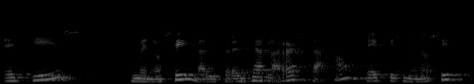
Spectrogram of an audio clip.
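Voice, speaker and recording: Brief: slow-paced woman math teacher, patient, in a roomy classroom on a dull lo-fi recording. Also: sits low, sing-song, slight background noise. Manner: patient, explains step by step with frequent checks. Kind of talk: classroom lesson.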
